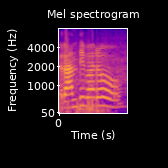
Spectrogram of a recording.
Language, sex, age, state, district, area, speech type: Odia, female, 45-60, Odisha, Malkangiri, urban, spontaneous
